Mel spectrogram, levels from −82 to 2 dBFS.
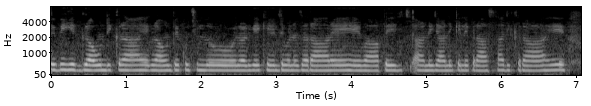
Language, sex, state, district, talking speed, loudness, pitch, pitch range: Hindi, female, Bihar, Lakhisarai, 210 wpm, -28 LUFS, 225 Hz, 220-230 Hz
